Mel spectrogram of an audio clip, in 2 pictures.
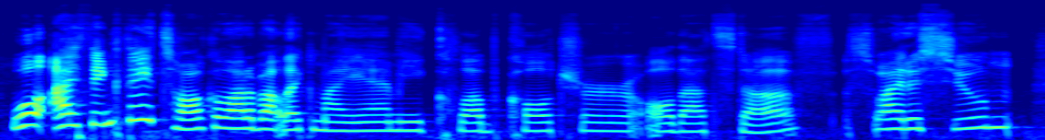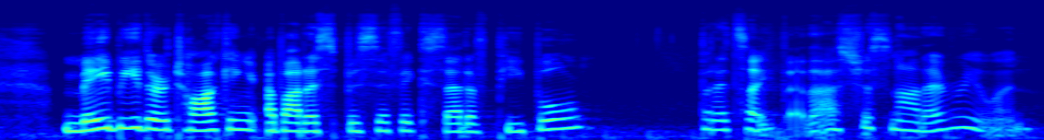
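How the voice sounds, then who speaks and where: A woman's voice: fairly high pitch, normal speed, fairly bright tone. Blunt chatty woman streamer. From Canada. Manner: blunt, chatty, reads chat aloud. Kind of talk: casual live-stream chat reacting to clips.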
